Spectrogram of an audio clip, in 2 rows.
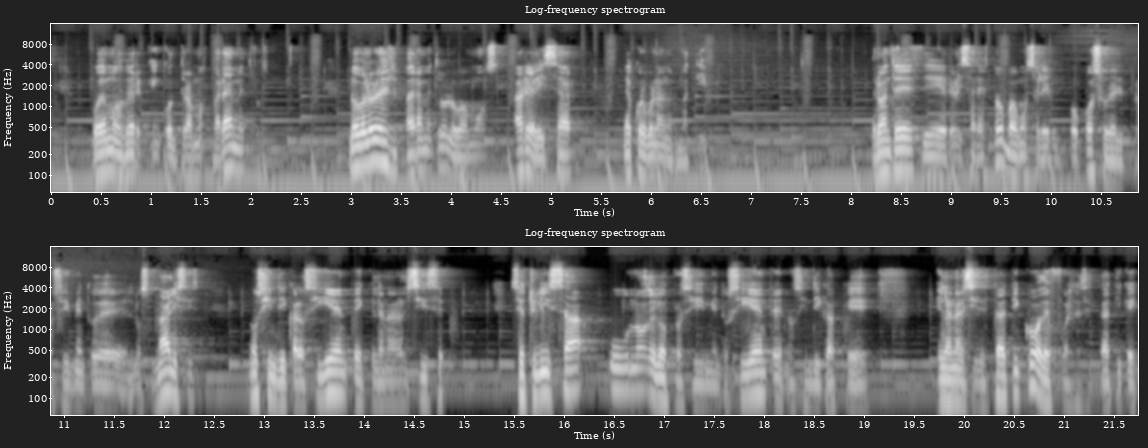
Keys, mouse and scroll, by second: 7.3 Escape, 8.2 scroll down 2, 9.1 scroll up 2, 13.1 ctrl+1, 17.7 ctrl+click.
